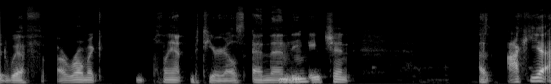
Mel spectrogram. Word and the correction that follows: acacia: How did we say this one now? – Acacia. – Acacia, that's it.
